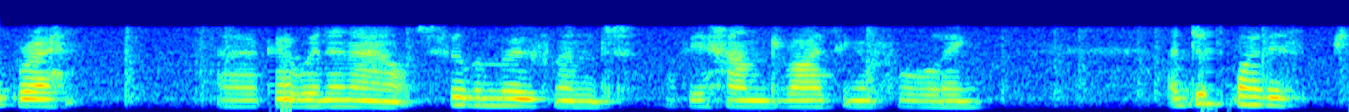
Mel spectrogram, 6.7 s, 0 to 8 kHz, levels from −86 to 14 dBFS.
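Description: Two brief buzzy holds interrupt the speech. At 1.35 to 1.45 s, just after "breath uh" and before "in and out", the sound briefly sticks on a slightly droning, held tone; at 6.01 to 6.15 s it happens again. This is packet loss with pitch repetition: about 60 ms went missing in each spot, in runs of at most 30 to 40 ms, and the receiver filled each gap by looping the last pitch period.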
